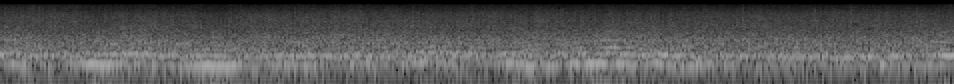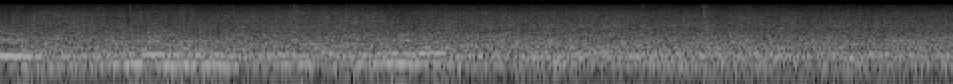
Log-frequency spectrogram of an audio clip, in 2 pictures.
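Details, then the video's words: Large orientation flight of bees emerging in spring sunshine after a cold stretch; thick, even buzzing of many insects, with brief rising and falling whines from bees flying close. "Large Orientation Flight."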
